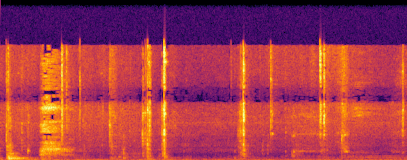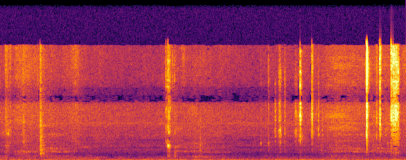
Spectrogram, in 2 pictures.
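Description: Scattered sharp clicks and light metallic clinks, a dozen or so spread irregularly, over a low steady rumble.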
